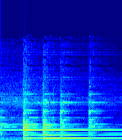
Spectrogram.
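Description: The old bell of the Baltasara rings out in four quick, uneven strokes, each bright clang leaving a long shimmering metallic hum that lingers and overlaps, clear with no voices.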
